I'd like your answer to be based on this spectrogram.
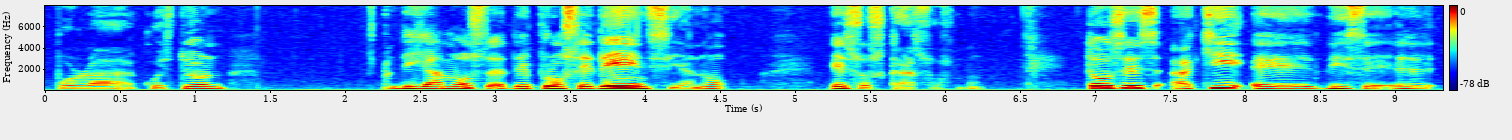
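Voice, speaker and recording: A woman giving a class lecture in a measured way, often ending her points with tag questions to her students. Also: on the low side, darkish tone.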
